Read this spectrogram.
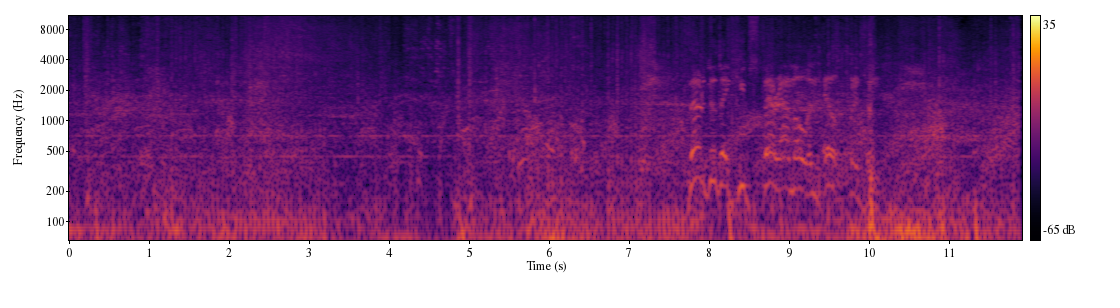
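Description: An electric weapon crackles and zaps in rapid bursts.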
